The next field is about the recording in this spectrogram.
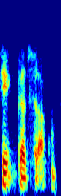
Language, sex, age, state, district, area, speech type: Bengali, male, 18-30, West Bengal, Darjeeling, rural, conversation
